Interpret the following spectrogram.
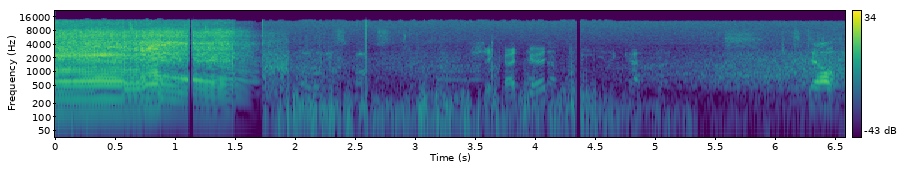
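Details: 1959 Stihl Contra chainsaw, 106cc 6 hp, Tillotson HL112C carburetor, in mint condition: engine catches and revs cleanly with a rising and falling buzz, then settles; starts and runs normally.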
